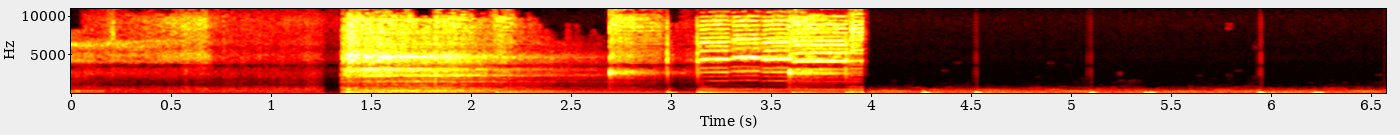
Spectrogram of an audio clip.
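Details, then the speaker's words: Music gives way to steady paired low thumps, a lub-dub heartbeat at about 75 a minute; normal heartbeat. "It's the sound of a heartbeat. People say it goes lub-dub."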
